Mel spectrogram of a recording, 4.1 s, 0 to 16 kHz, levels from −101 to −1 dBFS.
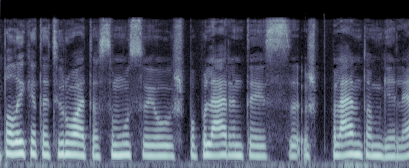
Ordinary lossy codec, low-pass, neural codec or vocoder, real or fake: AAC, 64 kbps; 10.8 kHz; none; real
